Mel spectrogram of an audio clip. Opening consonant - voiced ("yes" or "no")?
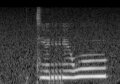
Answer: no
